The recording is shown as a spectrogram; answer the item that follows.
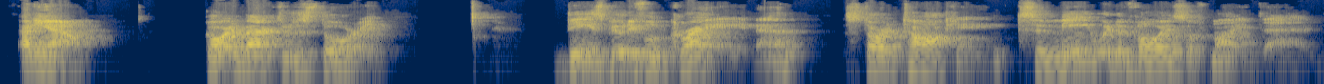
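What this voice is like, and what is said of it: Non-native accented broken English. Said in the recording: “this is my accent. This is my broken English.”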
